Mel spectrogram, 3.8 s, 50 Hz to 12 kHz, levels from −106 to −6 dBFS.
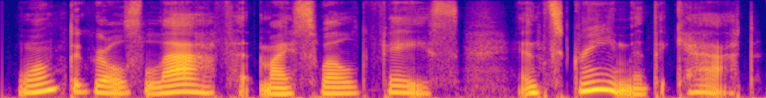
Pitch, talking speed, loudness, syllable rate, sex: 190 Hz, 205 wpm, -20 LUFS, 4.3 syllables/s, female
